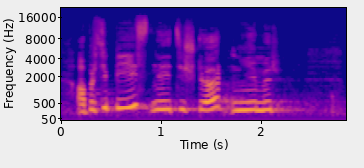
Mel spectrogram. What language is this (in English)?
Swiss German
